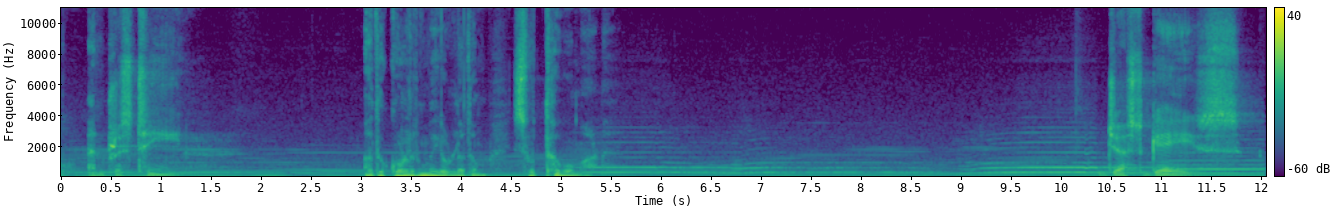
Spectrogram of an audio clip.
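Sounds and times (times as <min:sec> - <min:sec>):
soft ambient music chords: 0:00.0 - 0:12.0.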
